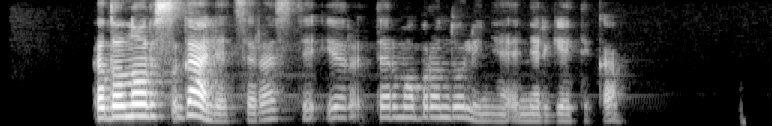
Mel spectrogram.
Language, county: Lithuanian, Vilnius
